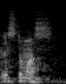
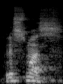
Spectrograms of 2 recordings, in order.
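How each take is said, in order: First: A t sound is pronounced in the middle. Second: No t sound is pronounced in the middle. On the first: The speaker calls it wrong. "It is not క్రిస్టమస్" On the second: The speaker calls it right. "క్రిస్మస్ లో టీ silent"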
